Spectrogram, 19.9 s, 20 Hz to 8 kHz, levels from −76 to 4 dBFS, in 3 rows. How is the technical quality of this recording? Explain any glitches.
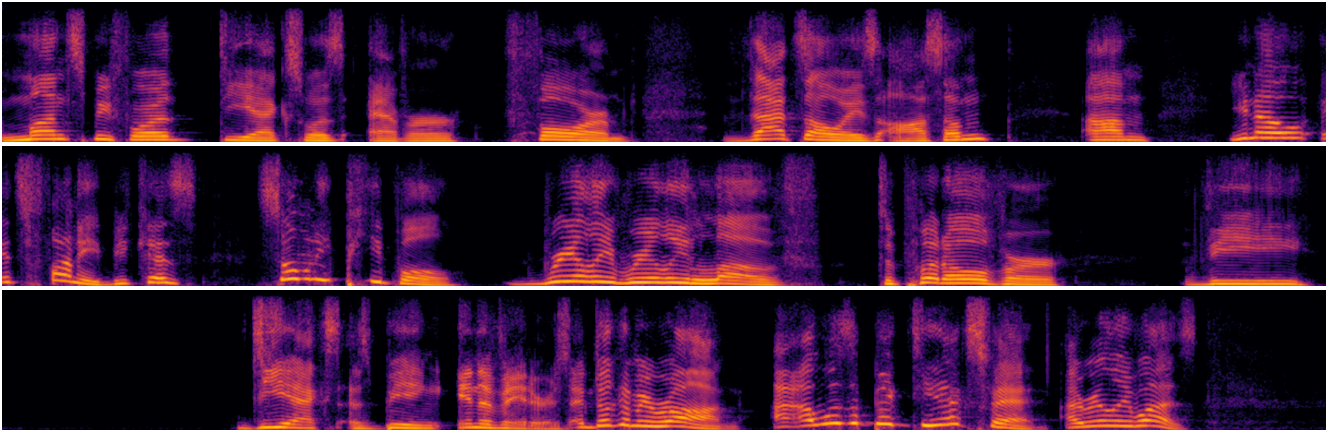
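The recording has two kinds of fault: level pumping that runs the whole way through, and two stretches where the speech turns noticeably rougher.

Gain pumping, throughout: the level ducks by a few decibels under each loud syllable, flattening the dynamics. The likely cause is gain set far too high, with a fast limiter clamping down on every peak.

AMR rate drop, from 4.50 to 8.00 s and again from 12.86 to 14.50 s: the speech grows raspy and synthetic without losing bandwidth or dropping out. This fits a weak radio link pushing the AMR-WB HD Voice codec from 12.65 down to 6.6 kbit/s to spend bits on error protection, then recovering.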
